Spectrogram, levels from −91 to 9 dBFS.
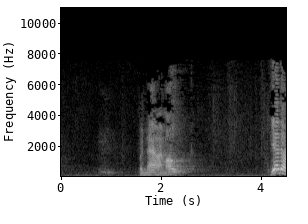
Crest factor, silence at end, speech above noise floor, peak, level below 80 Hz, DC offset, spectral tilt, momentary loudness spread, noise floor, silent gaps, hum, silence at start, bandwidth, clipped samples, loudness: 22 dB; 0 s; 37 dB; -6 dBFS; -62 dBFS; under 0.1%; -4 dB/octave; 22 LU; -60 dBFS; none; none; 1.55 s; 8 kHz; under 0.1%; -25 LUFS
